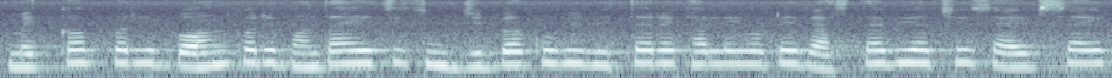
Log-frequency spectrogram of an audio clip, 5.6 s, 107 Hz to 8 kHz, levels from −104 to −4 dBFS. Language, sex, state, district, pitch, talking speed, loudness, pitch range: Odia, female, Odisha, Malkangiri, 245 Hz, 195 wpm, -16 LUFS, 225-255 Hz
